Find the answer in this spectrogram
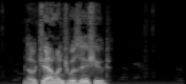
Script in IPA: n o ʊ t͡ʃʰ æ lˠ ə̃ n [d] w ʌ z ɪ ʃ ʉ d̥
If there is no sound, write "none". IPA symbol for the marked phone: d͡ʒ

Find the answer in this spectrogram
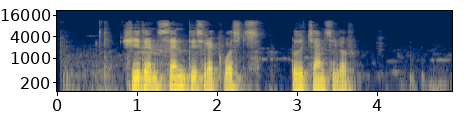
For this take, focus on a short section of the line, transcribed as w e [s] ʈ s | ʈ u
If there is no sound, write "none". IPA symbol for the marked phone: s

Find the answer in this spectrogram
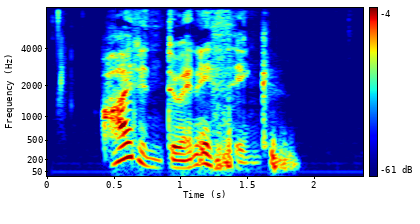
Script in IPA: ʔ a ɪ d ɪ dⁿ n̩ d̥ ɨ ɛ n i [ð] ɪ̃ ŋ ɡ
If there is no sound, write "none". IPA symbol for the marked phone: θ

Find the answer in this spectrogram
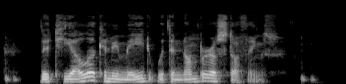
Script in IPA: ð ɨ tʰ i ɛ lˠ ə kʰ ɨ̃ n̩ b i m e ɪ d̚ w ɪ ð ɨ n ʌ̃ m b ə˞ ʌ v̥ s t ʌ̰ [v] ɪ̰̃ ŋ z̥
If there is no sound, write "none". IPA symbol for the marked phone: f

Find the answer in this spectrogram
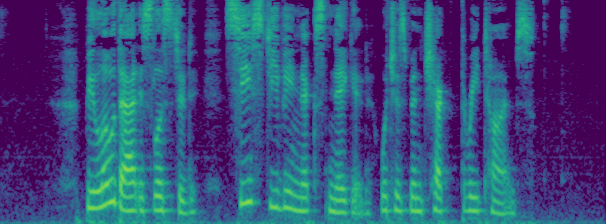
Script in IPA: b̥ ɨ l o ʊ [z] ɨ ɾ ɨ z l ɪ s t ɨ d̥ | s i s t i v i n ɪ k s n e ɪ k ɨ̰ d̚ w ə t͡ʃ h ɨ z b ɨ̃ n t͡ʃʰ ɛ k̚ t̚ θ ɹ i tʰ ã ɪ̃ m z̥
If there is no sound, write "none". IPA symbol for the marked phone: ð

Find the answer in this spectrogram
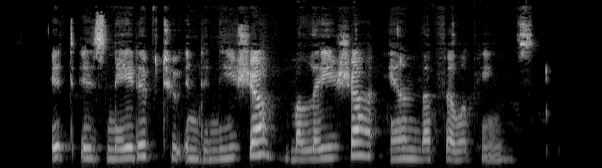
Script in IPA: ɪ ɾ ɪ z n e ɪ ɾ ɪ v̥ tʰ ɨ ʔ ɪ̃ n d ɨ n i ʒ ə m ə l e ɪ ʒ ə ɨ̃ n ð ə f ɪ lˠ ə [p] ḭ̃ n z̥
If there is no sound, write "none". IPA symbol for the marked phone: pʰ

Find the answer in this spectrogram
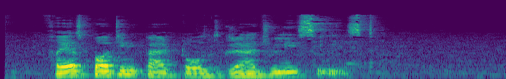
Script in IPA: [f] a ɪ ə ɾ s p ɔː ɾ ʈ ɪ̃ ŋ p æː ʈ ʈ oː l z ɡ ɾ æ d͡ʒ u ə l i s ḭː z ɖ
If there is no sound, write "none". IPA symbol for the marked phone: f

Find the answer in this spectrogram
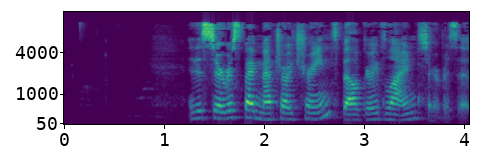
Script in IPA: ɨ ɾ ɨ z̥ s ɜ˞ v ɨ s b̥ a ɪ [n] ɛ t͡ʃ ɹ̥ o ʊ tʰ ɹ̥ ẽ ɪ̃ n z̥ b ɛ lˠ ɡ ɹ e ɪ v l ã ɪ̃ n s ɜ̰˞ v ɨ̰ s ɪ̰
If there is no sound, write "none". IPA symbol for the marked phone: m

